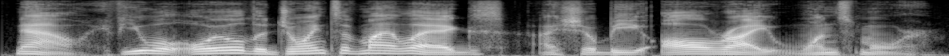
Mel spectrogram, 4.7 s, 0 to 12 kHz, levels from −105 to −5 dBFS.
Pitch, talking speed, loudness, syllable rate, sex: 115 Hz, 215 wpm, -18 LUFS, 3.9 syllables/s, male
